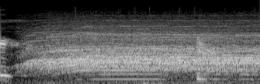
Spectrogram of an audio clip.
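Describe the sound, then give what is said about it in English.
A big crowd of thousands cheers and whoops in a loud, steady roar, while a single low, droning vuvuzela honk holds for about a second underneath the din. “Thousands of cheers and one honk from the vuvuzela.”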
